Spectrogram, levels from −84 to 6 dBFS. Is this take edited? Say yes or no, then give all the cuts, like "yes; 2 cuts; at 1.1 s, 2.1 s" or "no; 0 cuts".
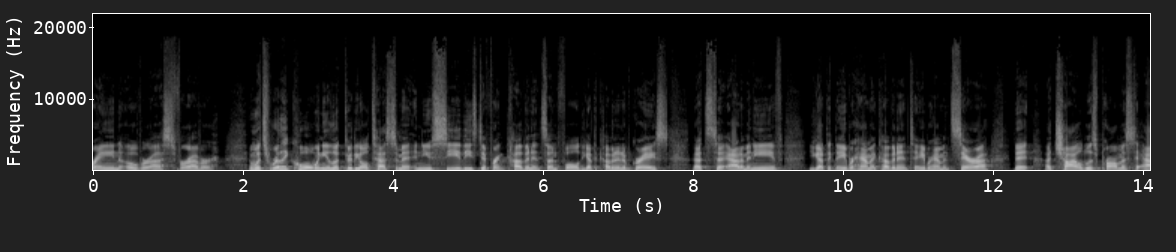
yes; 1 cut; at 12.1 s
